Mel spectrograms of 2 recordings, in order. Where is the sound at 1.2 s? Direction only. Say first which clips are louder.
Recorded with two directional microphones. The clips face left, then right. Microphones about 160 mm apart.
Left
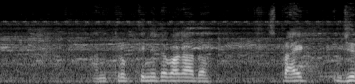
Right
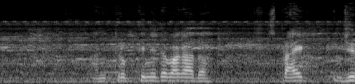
Left 1 dB; 10° left (ahead or behind).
